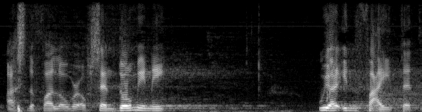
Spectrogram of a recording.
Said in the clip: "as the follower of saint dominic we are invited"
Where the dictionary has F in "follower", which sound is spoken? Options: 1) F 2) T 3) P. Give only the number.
1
